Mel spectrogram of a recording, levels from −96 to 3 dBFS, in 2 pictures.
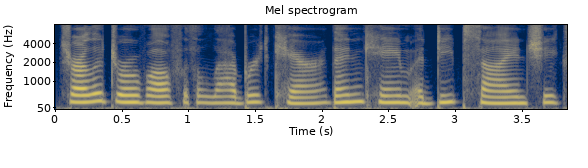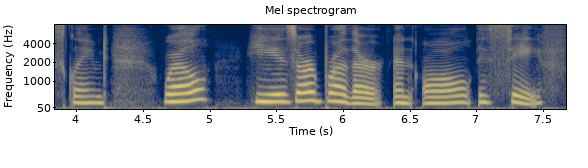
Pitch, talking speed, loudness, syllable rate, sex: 240 Hz, 170 wpm, -17 LUFS, 5.0 syllables/s, female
